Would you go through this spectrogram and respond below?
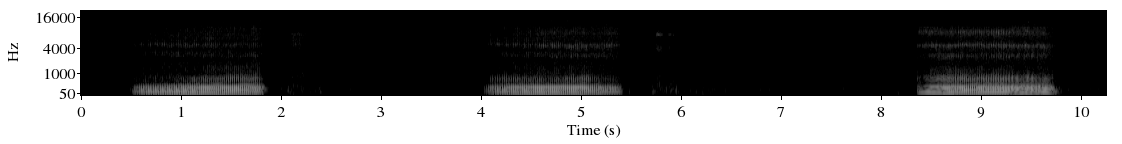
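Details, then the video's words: Sleeping bulldog giving steady, regular snores roughly every four seconds, each a harsh rumbling inhale lasting over a second, with faint breathing between and a quiet room behind. "Snoring bulldog"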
